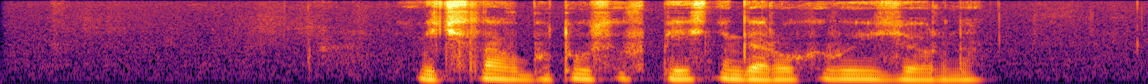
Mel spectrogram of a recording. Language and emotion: Russian, neutral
